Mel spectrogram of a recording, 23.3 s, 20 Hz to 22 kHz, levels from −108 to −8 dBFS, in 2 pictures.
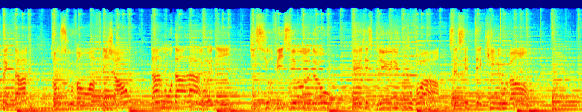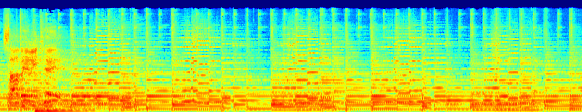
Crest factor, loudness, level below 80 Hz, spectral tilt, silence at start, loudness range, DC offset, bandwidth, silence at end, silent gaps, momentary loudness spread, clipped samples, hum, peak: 18 dB; -21 LUFS; -30 dBFS; -4.5 dB/octave; 0 s; 4 LU; under 0.1%; 16.5 kHz; 0 s; none; 7 LU; under 0.1%; none; -4 dBFS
